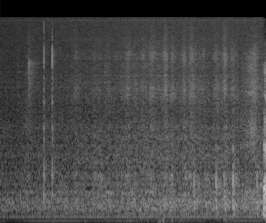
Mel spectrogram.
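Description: Computer mouse sliding over a desk, a soft rubbing that slowly grows louder, with a few light clicks.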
